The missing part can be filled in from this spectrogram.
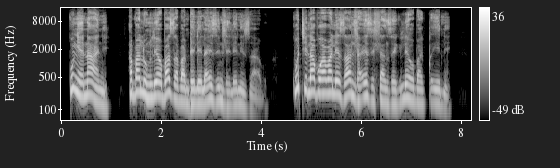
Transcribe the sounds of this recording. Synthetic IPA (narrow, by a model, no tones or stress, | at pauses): ɣuŋɛnani | aβaluŋilɛjɔβazaβambʱɛlɛlaezind͡ɮʱɛleniza̰ːβɔ | ɣutʰilaβɔaβalɛzand͡ɮʱaeziɬand͡zʱeɣilɛjɔβaǃiːnɛ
